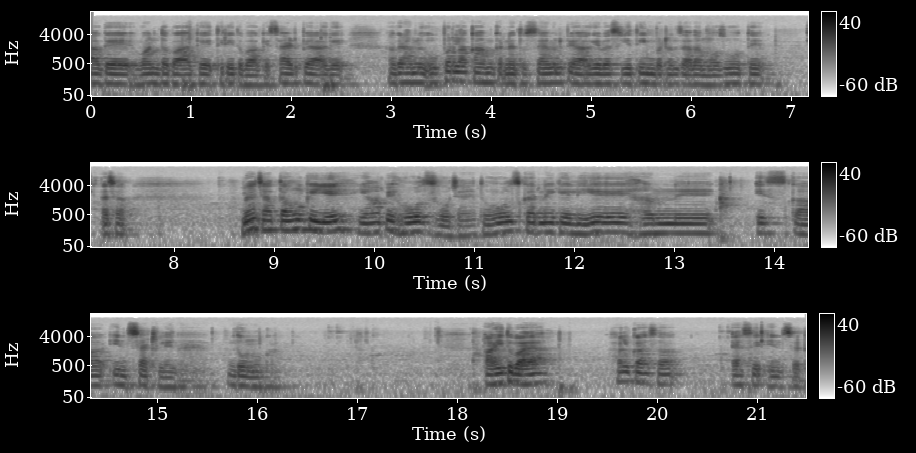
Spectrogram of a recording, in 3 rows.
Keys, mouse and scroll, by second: 0.9 KP_3, 2.3 KP_7, 4.8-7.3 middle drag, 7.3-7.8 scroll up 3, 7.8-13.3 middle drag, 14.1 click, 15.3-16.7 middle drag, 16.7 shift+click, 17.2-19.1 middle drag, 21.0-21.4 middle drag.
